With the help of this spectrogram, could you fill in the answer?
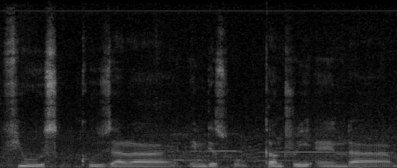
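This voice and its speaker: A man's voice: lowish voice, flat delivery, slow pace, creaky, noisy background. A young man in his twenties with a Malawian English accent, a sponsored student speaking earnestly and repeating himself in an interview. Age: young adult. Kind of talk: casual interview answer.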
